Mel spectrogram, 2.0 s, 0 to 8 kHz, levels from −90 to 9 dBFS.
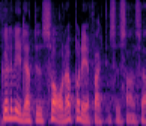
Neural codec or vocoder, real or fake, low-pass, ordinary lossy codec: none; real; none; none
